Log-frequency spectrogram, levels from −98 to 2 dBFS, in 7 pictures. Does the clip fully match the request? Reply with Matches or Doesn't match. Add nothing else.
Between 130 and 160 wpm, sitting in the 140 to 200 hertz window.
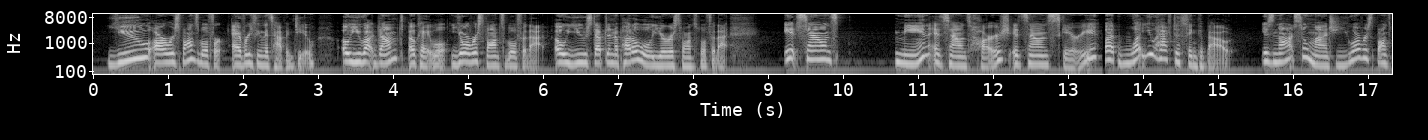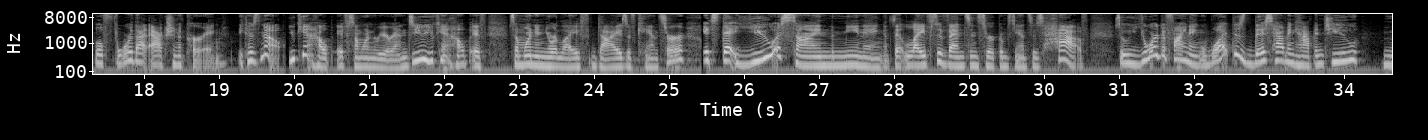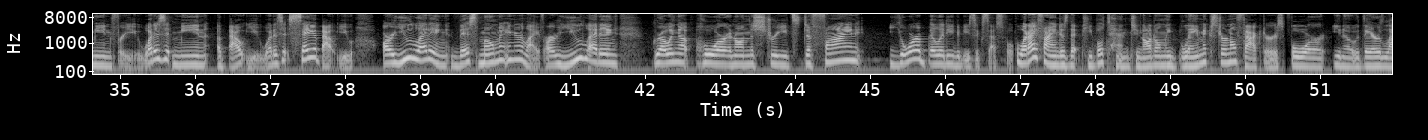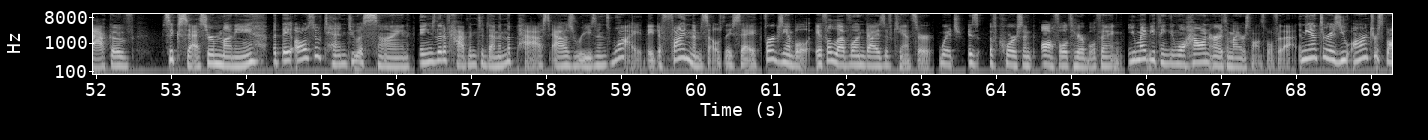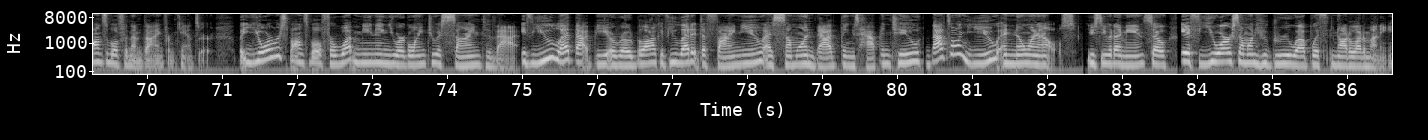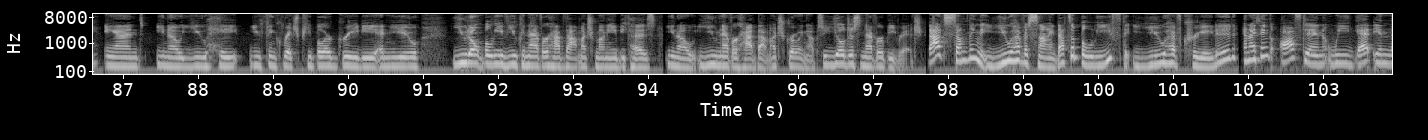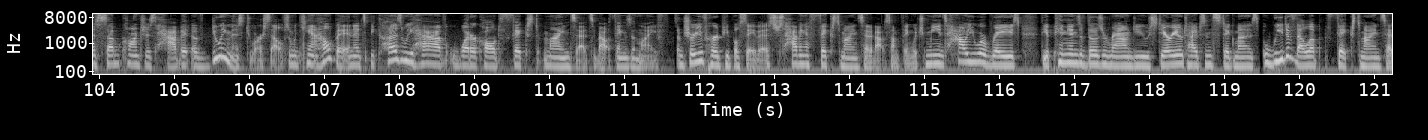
Doesn't match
